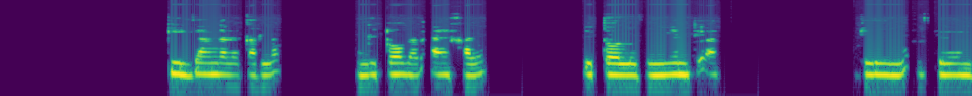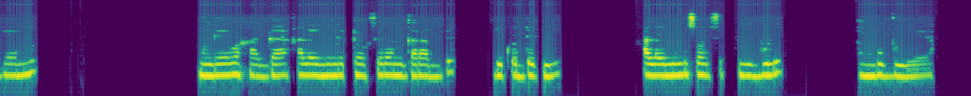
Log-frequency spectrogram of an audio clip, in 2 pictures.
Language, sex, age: Wolof, female, 18-24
